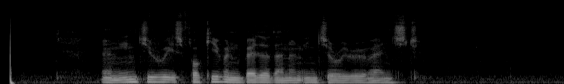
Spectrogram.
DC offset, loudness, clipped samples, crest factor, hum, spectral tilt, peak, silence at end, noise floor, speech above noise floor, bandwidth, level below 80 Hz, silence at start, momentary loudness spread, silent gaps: under 0.1%; -36 LUFS; under 0.1%; 18 dB; none; -7 dB/octave; -20 dBFS; 1.4 s; -62 dBFS; 27 dB; 13 kHz; -56 dBFS; 0.1 s; 10 LU; none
